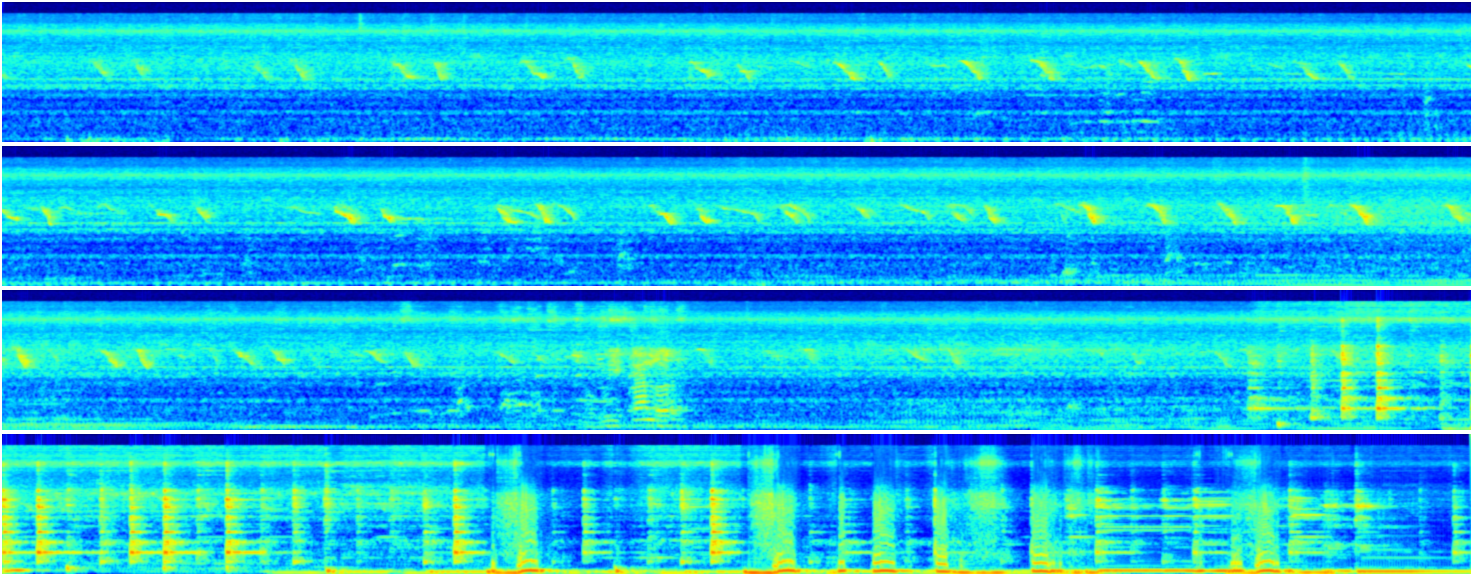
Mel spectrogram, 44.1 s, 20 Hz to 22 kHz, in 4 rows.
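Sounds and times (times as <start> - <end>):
chickens peeping: 1.9 - 36.6.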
